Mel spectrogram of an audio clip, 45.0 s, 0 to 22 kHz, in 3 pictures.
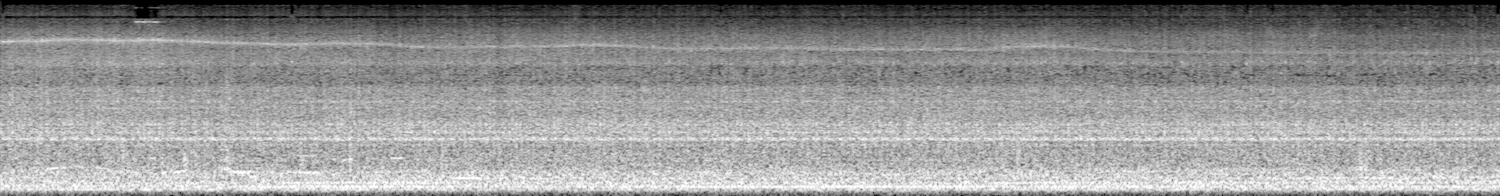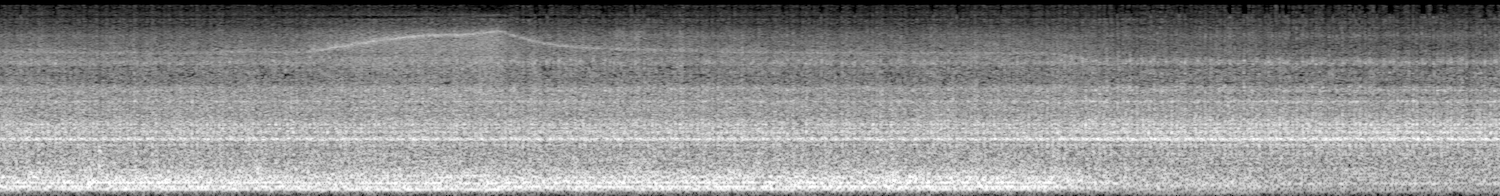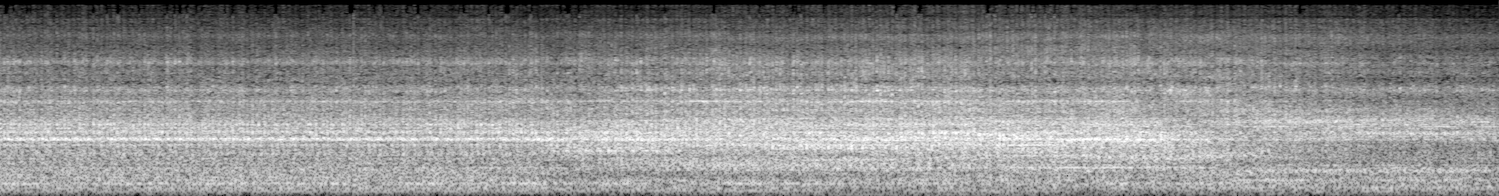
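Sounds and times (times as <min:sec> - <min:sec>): constant high whine: 0:00.0 - 0:22.0, 0:33.3 - 0:44.9
heavy diesel engine running: 0:00.0 - 0:44.9.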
